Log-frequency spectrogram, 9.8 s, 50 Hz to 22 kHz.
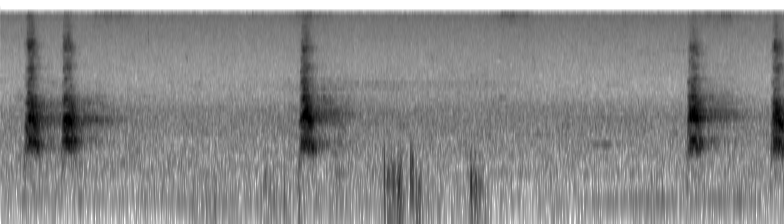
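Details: Dog kept behind a backyard fence in Raleigh, NC, barking continuously for hours at the dog next door, recorded February 15, 2012; a quick double bark, a lone bark, faint low thuds, then more barks after a long gap.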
